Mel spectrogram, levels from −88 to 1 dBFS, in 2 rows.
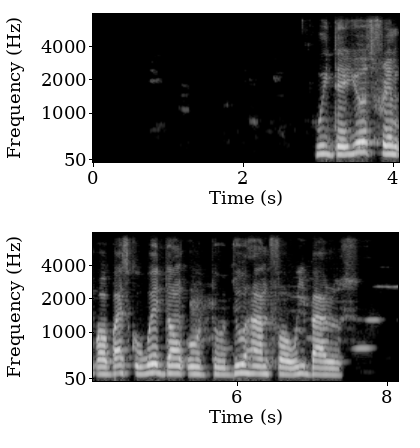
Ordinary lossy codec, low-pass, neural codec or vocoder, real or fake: Opus, 24 kbps; 7.2 kHz; none; real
